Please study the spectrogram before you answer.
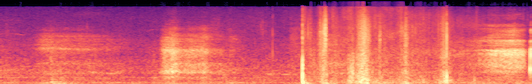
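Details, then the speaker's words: Adult sneezes while leading a marching exercise, with two catching inhalations, then an explosive burst and a few noisy follow-ups; the speaker says their sinuses squeak when sneezing; sneeze. "excuse me ah can can you hear my sinuses did you hear that did you hear it i held in my sinuses squeak when i sneeze"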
